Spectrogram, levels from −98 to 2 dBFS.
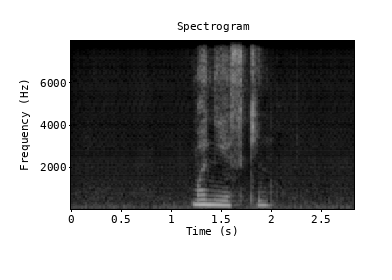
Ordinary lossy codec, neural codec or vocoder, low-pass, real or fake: none; codec, 16 kHz, 2 kbps, X-Codec, WavLM features, trained on Multilingual LibriSpeech; none; fake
